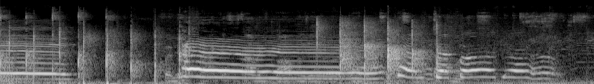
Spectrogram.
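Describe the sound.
Scattered hand claps, sharp and fairly loud, come in an uneven burst at the start and continue sporadically while a sustained, wavering voice cheers over them.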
